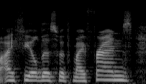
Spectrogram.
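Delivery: ordinary talk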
